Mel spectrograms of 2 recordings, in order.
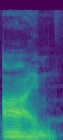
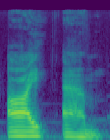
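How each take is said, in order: First: The two words are joined into one syllable. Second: The two words are said as separate words.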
